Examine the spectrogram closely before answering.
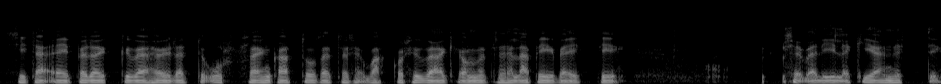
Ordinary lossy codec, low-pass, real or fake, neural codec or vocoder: AAC, 64 kbps; 7.2 kHz; real; none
